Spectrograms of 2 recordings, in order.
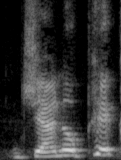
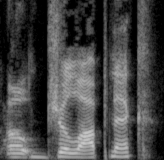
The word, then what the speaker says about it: Jalopnik: person in Canada, More Than Bikes, that website, Janopic, I think I'm saying it right, Janopic, another, Jalopnik.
